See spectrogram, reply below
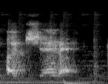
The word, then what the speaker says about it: Ajene: Neither. It's actually Ajene.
